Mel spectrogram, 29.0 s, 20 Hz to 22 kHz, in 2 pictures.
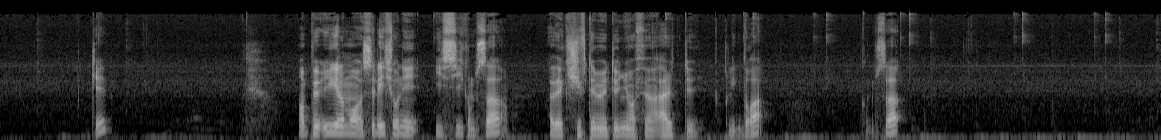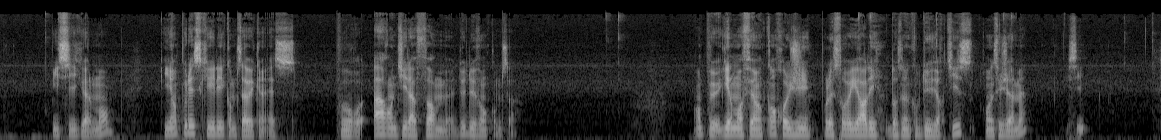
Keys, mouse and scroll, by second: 1.4-1.8 shift+scroll down 2, 1.8 middle click, 2.3 Tab, 5.9 alt+right click, 8.7 alt+shift+right click, 9.8 alt+shift+right click, 10.7 alt+shift+right click, 11.7 alt+shift+right click, 12.2-13.2 middle drag, 13.2 alt+shift+right click, 14.2 alt+shift+right click, 14.5-15.6 middle drag, 15.6 alt+shift+right click, 16.5-16.8 scroll down 1, 17.2 s, 24.6 ctrl+g, 27.5-29.0 drag.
